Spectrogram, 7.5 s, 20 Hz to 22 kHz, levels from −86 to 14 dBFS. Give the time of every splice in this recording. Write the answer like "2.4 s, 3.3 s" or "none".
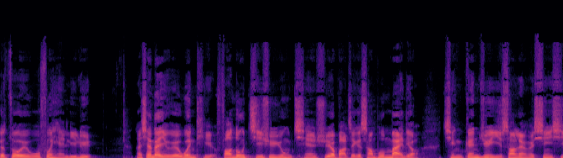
none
